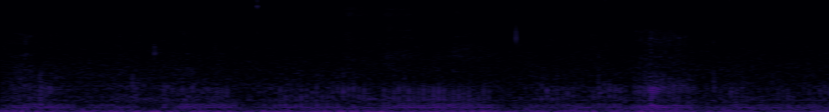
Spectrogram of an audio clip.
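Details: Grooming Siberian forest cat kitten aged four months gives a low, constant purr. Scattered faint scratchy licks and small clicks sit above the rumble.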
